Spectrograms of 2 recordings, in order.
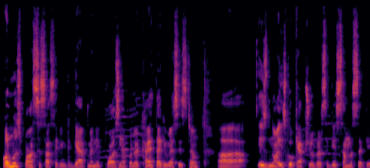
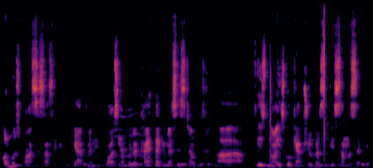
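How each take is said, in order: First: Said in the usual way. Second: The same recording played back softer, background noise removed; noise-cleaned playback. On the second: Shown as a demonstration. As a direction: replay it cleaned, the hiss gone. (Noise हटाकर साफ़ की गई धीमी recording) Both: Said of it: "यहाँ पर almost clean हो गई है".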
